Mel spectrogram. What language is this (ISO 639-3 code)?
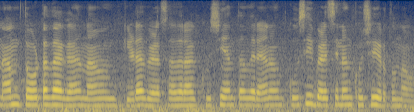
kan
